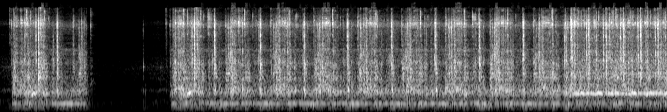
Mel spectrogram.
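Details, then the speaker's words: Sewing machine sewing just after cleaning glitter residue and oiling: loud, uneven, fast rattling clatter at about two per second over the motor hum. Stitching is better but the clattering source is unknown. "It sounds horrible, but it's actually doing a much better job."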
